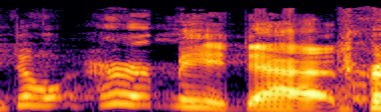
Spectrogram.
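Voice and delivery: imitating a screaming son. A dad imitating his son crying to him by the open window, high pleading. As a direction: beg like a frightened little boy. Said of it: "And he's screaming".

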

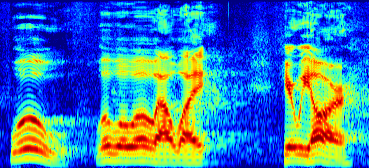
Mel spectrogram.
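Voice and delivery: mock-amazed cheer at the news; playful loud whoa, here we are; excited whoa. Son reacting to dad's admission.

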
